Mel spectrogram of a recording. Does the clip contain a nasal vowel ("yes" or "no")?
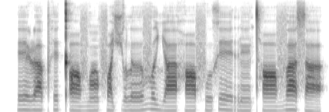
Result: yes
